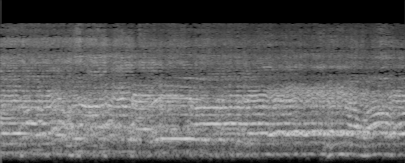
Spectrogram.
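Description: A solo voice singing an Urdu couplet (sher) in long, drawn-out notes that bend up and down in pitch, in the sung style of poetry recitation.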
